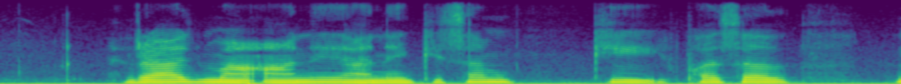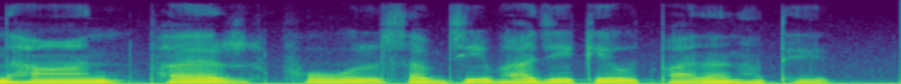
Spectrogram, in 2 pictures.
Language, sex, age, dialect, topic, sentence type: Chhattisgarhi, female, 25-30, Eastern, agriculture, statement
